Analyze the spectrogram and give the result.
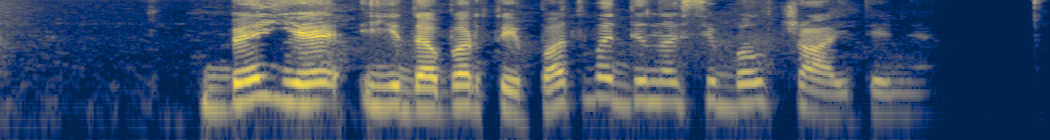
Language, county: Lithuanian, Tauragė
